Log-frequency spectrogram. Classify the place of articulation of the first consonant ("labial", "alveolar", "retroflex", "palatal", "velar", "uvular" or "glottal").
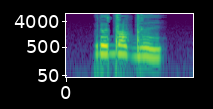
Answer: alveolar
